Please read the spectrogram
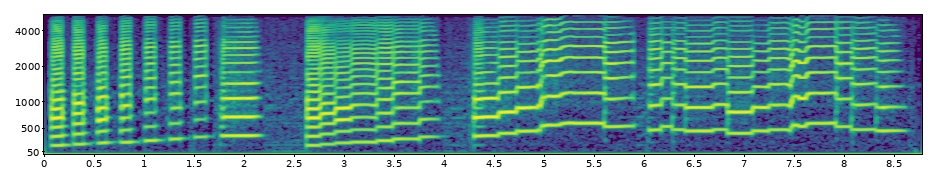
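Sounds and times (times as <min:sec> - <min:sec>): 
saxophone: 0:00.0 - 0:08.7.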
